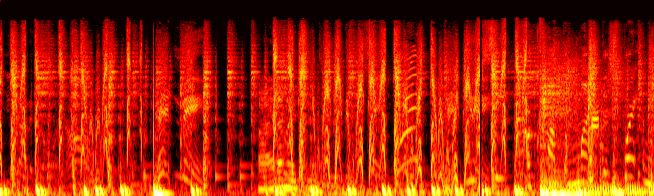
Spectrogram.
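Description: Hip-hop music with turntable scratching: quick back-and-forth record scratches over a beat, with a bass line coming in partway through and getting heavier near the end.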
